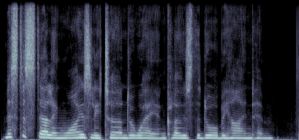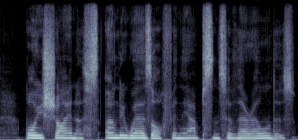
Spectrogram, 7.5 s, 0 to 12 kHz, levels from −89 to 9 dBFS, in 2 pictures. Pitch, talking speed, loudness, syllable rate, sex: 210 Hz, 175 wpm, -18 LUFS, 5.1 syllables/s, female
